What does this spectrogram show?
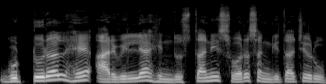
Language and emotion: Goan Konkani, neutral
